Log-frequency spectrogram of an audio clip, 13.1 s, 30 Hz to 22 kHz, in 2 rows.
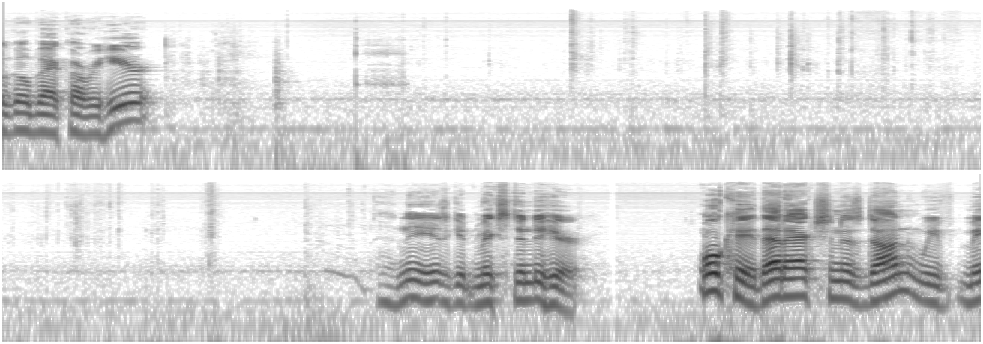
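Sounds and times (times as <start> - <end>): cards clicking and tapping: 3.8 - 8.0.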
